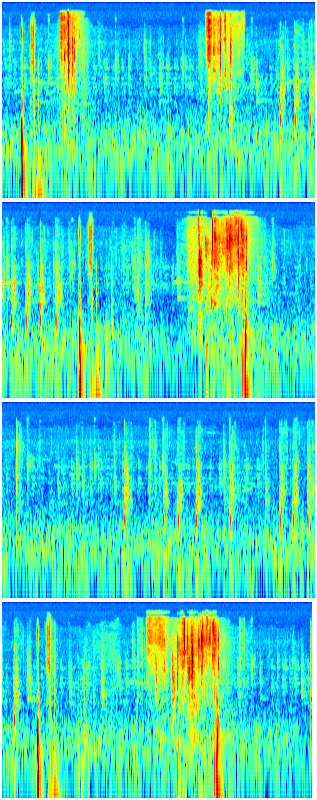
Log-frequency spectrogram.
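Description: Paper pages of a catalogue turn with a soft rustle.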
